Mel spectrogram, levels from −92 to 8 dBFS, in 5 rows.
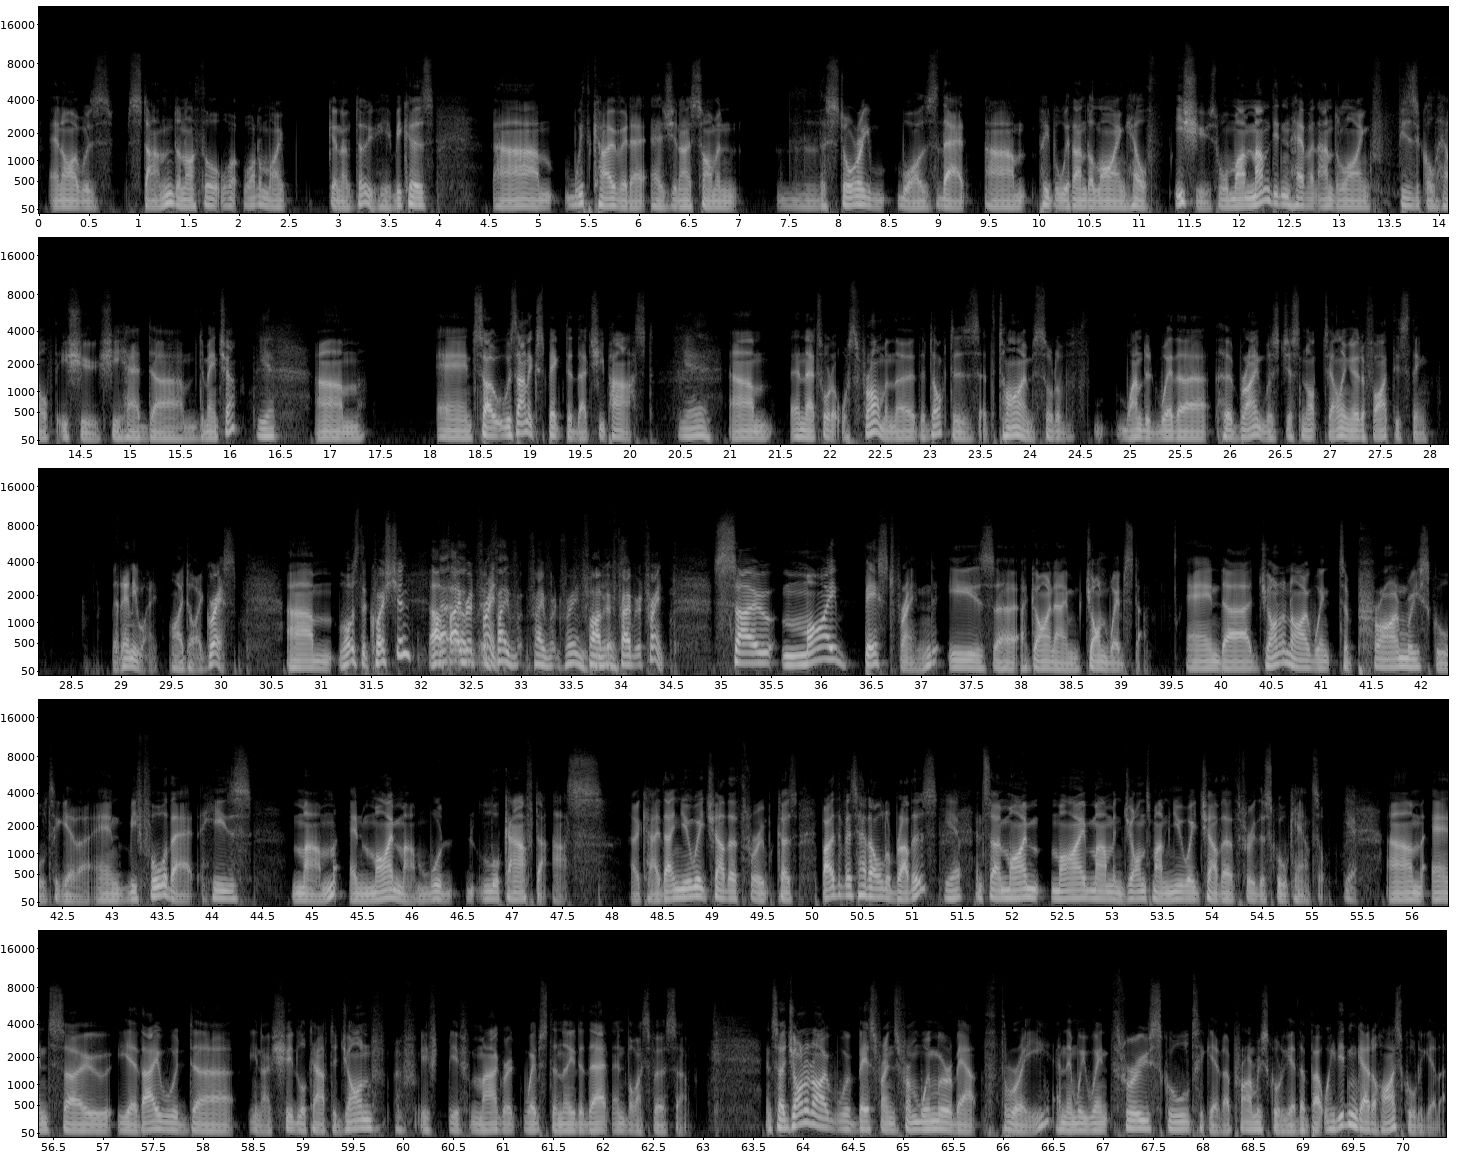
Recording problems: muffled; very; fading above 2 kHz

